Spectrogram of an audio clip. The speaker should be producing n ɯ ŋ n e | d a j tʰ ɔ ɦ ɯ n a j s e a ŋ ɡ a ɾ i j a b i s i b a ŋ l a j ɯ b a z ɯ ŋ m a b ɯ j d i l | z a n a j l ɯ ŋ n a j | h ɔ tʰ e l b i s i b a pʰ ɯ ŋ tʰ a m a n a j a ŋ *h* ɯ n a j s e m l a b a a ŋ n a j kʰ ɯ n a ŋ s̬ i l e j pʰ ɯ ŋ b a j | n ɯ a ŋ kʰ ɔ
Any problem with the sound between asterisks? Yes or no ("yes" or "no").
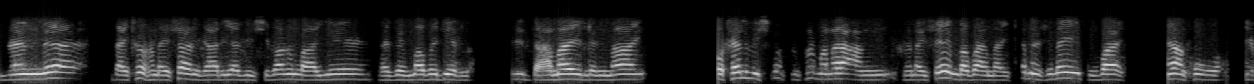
no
